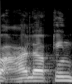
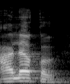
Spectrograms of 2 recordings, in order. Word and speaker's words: علق: نیچے دو زیر ہے، ہجے پڑھتے وقت تو علاقین پڑھیں گے، لیکن جب اس کو روانی پڑھیں گے تو یہ ہو جائے گا علق، کاف کے اوپر ساکن ہو جائے گا، پھر تو ہو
